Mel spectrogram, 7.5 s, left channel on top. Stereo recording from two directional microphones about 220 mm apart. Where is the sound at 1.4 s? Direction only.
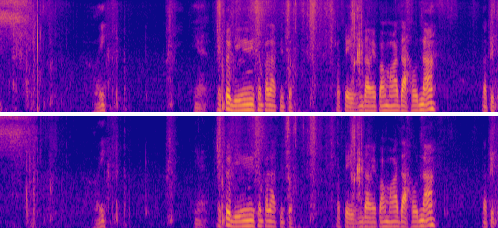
25° left (ahead or behind).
